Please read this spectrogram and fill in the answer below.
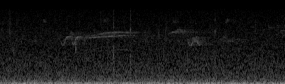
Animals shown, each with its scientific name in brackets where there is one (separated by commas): Red-eyed Vireo (Vireo olivaceus), Hermit Thrush (Catharus guttatus)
